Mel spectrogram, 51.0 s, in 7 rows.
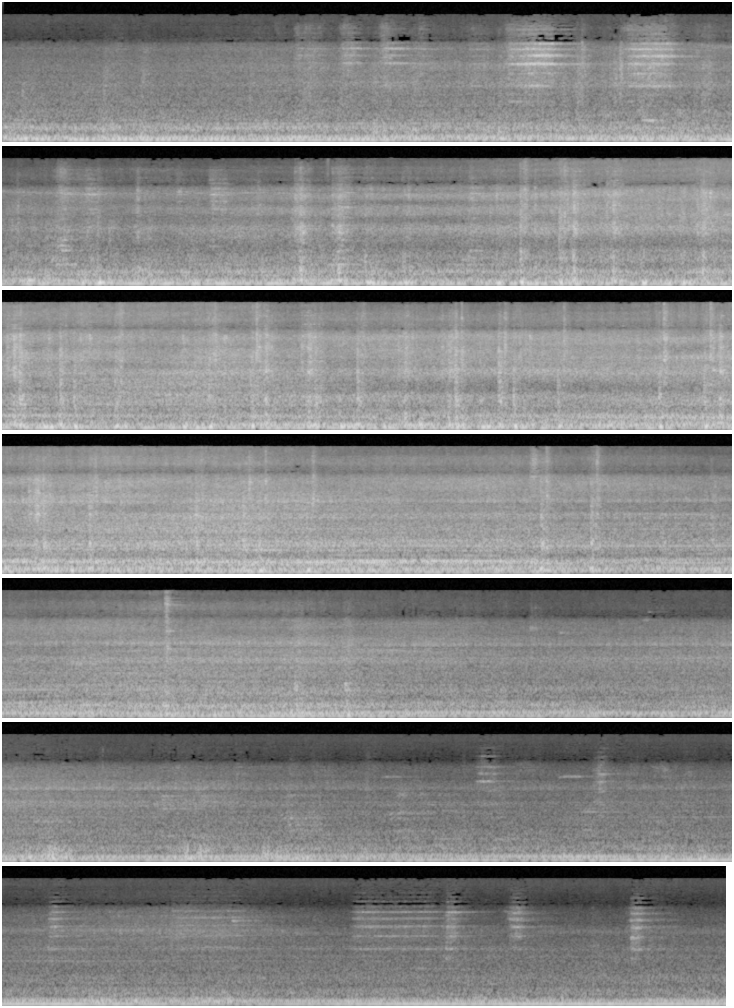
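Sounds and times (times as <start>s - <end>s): diesel train engines running: 0.0s - 51.0s
train wheels clicking over rail joints: 2.9s - 34.8s.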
